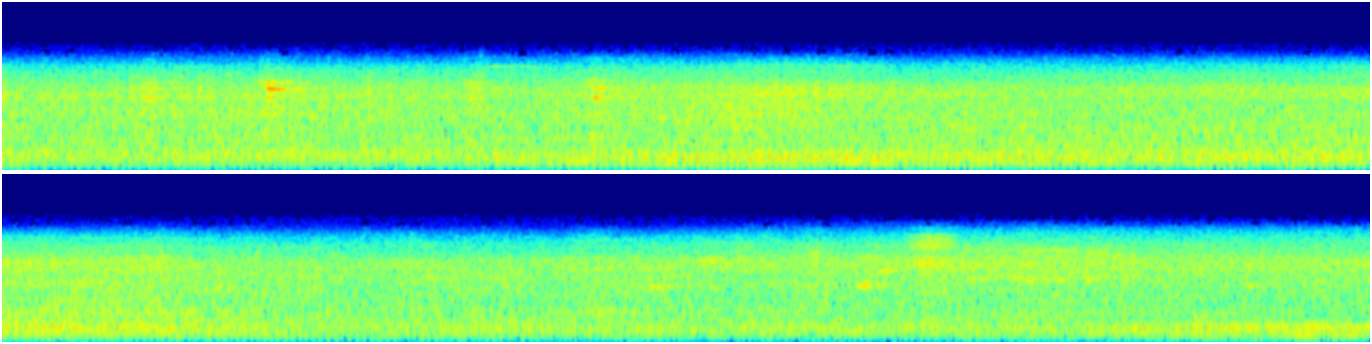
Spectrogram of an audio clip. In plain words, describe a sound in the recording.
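A train rumbles steadily past on the tracks close by.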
